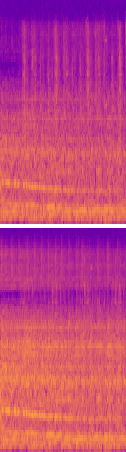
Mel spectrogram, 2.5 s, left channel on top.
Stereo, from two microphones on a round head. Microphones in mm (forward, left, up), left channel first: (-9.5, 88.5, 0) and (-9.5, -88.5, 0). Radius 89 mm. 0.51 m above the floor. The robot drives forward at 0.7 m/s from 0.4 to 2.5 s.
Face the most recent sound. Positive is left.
turn(degrees=-65)  # may be behind; listen again after turning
